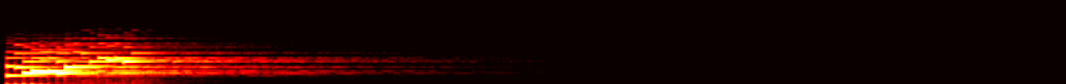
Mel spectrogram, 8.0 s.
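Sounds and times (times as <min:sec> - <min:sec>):
tone: 0:00.1 - 0:01.7.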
